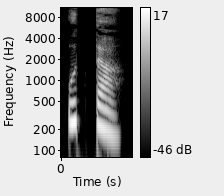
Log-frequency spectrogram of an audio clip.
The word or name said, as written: ಊಧ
